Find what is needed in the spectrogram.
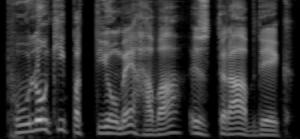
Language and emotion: Urdu, neutral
